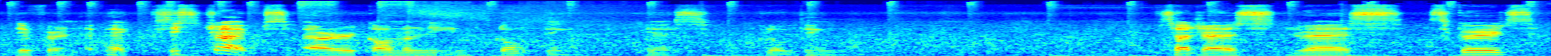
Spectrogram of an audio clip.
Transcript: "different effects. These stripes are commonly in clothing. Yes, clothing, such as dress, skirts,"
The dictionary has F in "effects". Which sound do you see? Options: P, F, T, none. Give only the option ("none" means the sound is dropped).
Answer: P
